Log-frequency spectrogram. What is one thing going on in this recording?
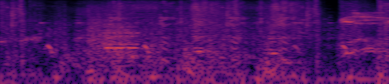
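Energy weapons fire with sharp zapping bursts.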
